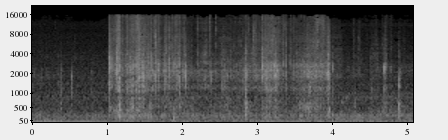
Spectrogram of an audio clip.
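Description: A man munches food close by.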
